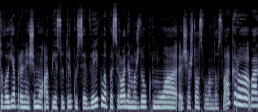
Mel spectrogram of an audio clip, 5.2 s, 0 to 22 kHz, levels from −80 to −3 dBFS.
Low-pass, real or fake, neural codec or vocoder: 19.8 kHz; fake; vocoder, 48 kHz, 128 mel bands, Vocos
